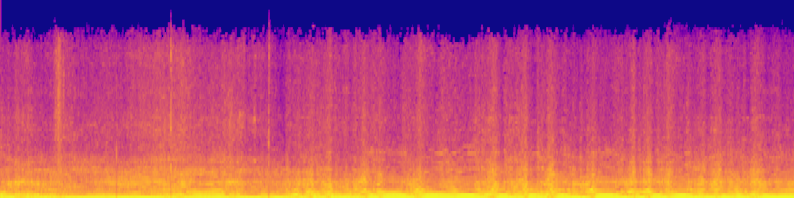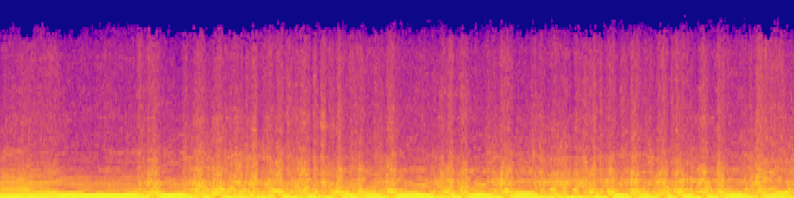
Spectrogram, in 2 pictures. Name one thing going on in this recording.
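A snowmobile engine roars and revs up and down rapidly.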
